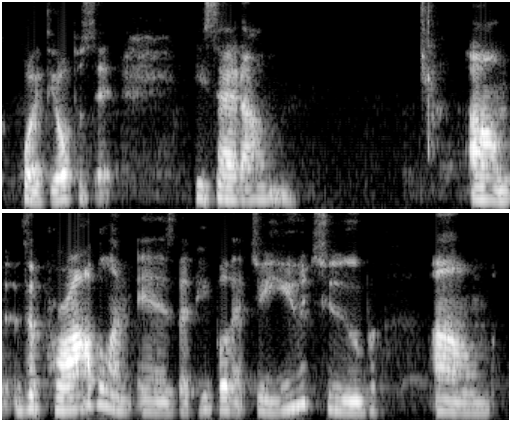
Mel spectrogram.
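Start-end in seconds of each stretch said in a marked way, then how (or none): 0.2-1.0 put-on British-accented voice. Retelling what a man answered about working with YouTube influencers: British accent. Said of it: "He's got a British accent".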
